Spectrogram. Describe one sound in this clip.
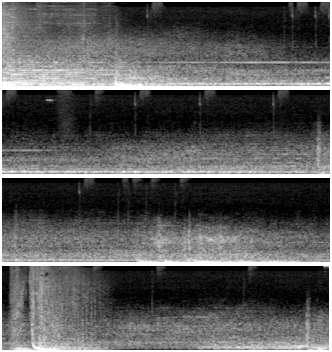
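Soft electronic clicks sound as menu items are picked.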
